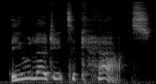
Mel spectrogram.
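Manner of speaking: put-on high boyish voice; Ned asking earnestly; boy's question. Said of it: "asked Ned".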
